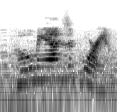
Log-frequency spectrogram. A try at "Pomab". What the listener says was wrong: Pomab. No, not even close. Pomab with a B. No. Pomab.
